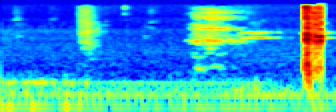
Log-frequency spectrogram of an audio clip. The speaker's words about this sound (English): I'm trying my hardest not to cough, so if I periodically mute, it's because I'm dying.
